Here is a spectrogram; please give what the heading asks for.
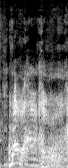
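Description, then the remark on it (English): A dog gives a low, continuous growl that slides into whiny, whimpering tones, one sustained vocal stretch with no talking over it. “Is there a dog trying to say something? Was that a dog?”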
